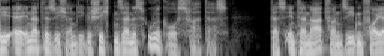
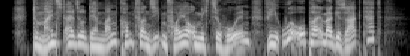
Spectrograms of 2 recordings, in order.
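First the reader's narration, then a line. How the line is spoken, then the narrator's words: Excited question. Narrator (German): fragte Henry aufgeregt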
